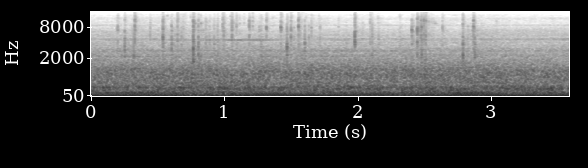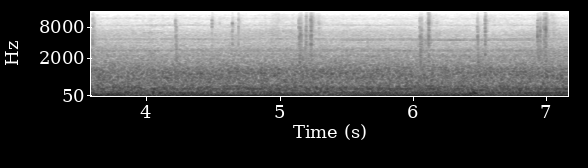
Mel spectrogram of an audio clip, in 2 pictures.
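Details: AAON rooftop unit 3-phase condenser fan motor: steady low hum with an even drone, no rattle or banging; normal condenser fan running.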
